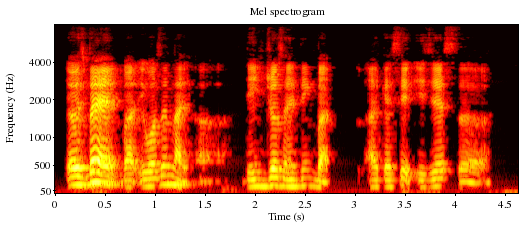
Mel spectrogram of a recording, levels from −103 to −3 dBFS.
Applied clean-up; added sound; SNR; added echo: classical method spectral subtraction.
